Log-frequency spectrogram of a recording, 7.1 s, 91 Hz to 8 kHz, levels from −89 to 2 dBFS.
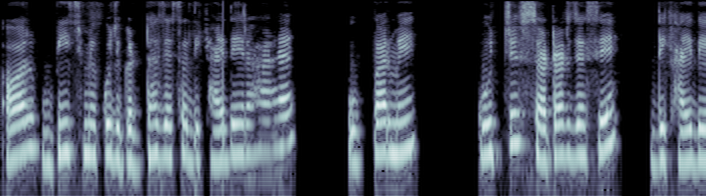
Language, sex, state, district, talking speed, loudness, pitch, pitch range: Hindi, female, Chhattisgarh, Balrampur, 155 wpm, -17 LUFS, 235 Hz, 215-250 Hz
